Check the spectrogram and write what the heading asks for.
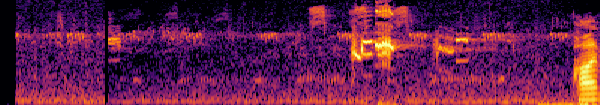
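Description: Outdoor nature sound of birds calling over a steady, pulsing high insect trill, with a short call about a second in and two loud chirping calls about three and a half seconds in.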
